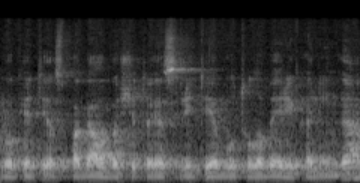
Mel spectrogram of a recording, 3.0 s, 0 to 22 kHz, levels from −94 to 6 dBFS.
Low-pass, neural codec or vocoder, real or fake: 14.4 kHz; vocoder, 44.1 kHz, 128 mel bands every 256 samples, BigVGAN v2; fake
